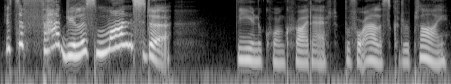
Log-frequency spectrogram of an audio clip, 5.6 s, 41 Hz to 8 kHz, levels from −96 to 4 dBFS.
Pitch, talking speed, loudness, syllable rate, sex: 240 Hz, 130 wpm, -17 LUFS, 4.7 syllables/s, female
